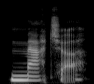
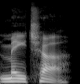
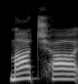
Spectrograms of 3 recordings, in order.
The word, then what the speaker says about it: matcha: The word is matcha. It sounds like matcha. Not may-cha. No. Ma-cha is closer.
